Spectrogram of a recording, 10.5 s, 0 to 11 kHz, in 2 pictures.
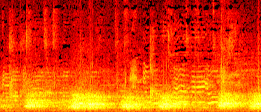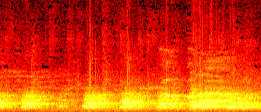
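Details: Dogs at The Barking Lot recorded on 14 April 2017 give loud, harsh barks in bursts roughly every second, some doubled, continuing steadily with little pause throughout.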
